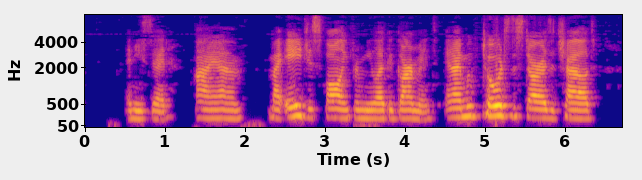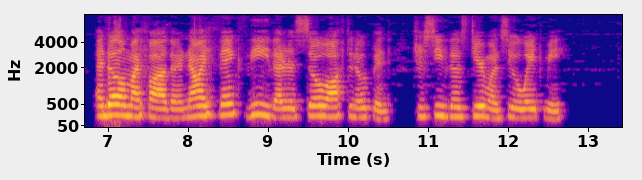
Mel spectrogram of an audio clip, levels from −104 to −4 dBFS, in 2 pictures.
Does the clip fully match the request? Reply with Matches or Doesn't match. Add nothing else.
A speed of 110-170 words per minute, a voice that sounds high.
Doesn't match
